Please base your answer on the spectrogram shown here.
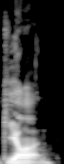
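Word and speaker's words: jñāna: it was amazing yeah the the Sanskrit word for like knowledge in a sense is gon right and there's these it's spelled with a J it's j a n a is the way would kind of spell it it English translated okay and there's these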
